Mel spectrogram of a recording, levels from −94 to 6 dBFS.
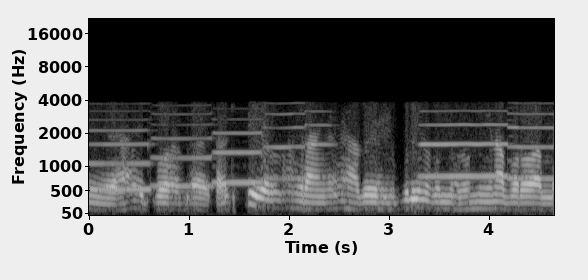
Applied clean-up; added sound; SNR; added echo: none; Wind instrument, woodwind instrument; 9 dB; none.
